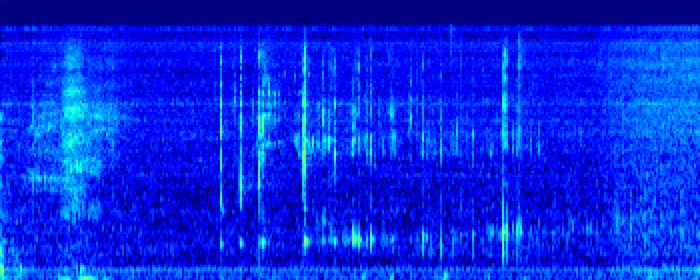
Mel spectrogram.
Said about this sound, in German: Hört man als Brauerin schon, wenn man, wenn man einschenkt, ähm, ob das ein, ein besonders gutes oder ein besonders schlechtes Bier ist? Mm ich sag mal so, wenn Bröckchen mitfallen, dann hört man es und dann ist es meist nicht gut.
